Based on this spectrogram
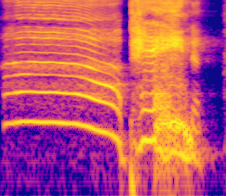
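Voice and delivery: mock baby cry, loud on pain; baby wail. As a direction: wail like a newborn waking. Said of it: "They're like".

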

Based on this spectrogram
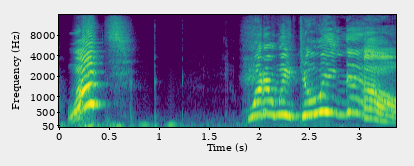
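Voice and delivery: high, loud shocked cry; shocked disbelief. Real, not acted. Exasperated disbelief.

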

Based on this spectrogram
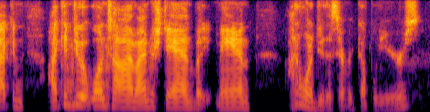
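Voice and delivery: ordinary talk, nothing marked

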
